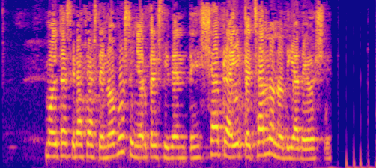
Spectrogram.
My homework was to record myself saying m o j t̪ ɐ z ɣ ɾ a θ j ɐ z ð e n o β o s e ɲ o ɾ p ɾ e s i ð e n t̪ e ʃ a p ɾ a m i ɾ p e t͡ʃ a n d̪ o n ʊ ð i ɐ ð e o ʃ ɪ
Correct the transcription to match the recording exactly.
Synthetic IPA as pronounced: m o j t̪ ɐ z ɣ ɾ a θ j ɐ z ð e n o β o s e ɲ o ɾ p ɾ e s i ð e n t̪ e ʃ a p ɾ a i ɾ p e t͡ʃ a n d̪ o n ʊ ð i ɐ ð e o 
